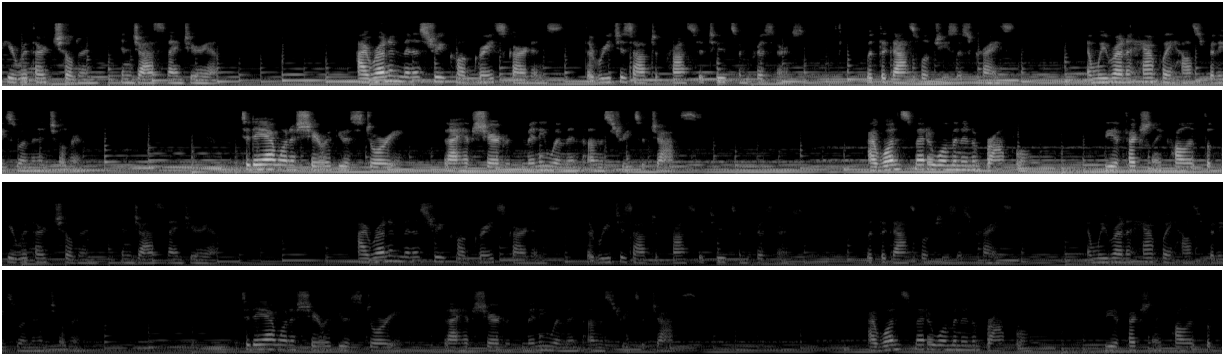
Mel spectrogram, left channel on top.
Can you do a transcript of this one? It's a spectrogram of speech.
with our children in Jos, Nigeria. I run a ministry called Grace Gardens that reaches out to prostitutes and prisoners with the gospel of Jesus Christ, and we run a halfway house for these women and children. Today I want to share with you a story that I have shared with many women on the streets of Jos. I once met a woman in a brothel. We affectionately call it the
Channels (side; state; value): right; quieter; 19.6 dB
